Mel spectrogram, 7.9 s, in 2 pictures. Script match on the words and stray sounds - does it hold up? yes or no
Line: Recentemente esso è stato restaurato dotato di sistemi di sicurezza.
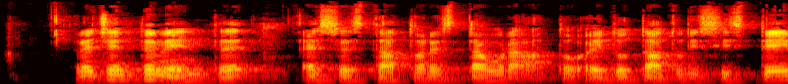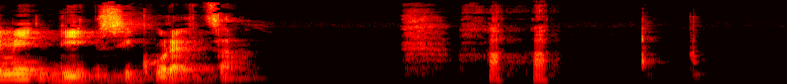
no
